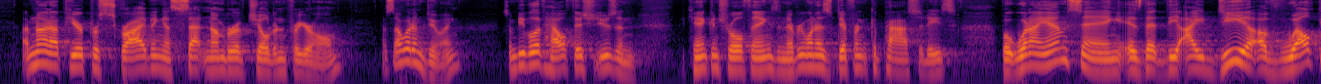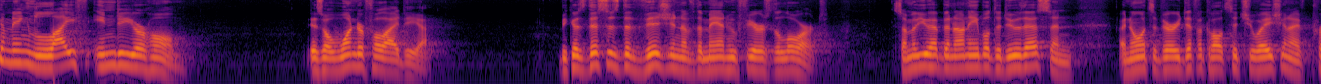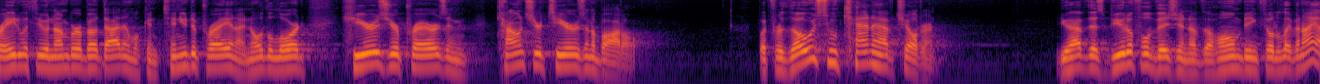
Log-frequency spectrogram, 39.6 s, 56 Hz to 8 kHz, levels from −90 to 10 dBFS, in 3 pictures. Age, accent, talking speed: 40-59, American, 195 wpm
